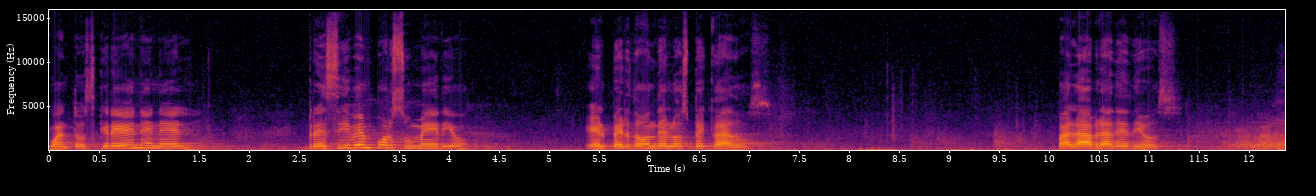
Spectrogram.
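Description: A woman sings slowly into a microphone in an echoing room.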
